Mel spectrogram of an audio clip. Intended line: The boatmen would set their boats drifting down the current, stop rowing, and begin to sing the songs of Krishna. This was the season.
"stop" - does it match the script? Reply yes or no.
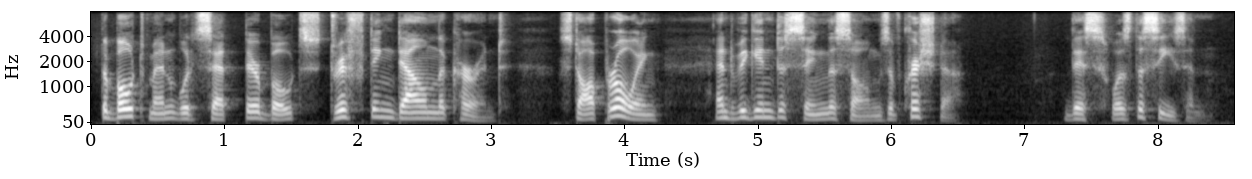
yes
